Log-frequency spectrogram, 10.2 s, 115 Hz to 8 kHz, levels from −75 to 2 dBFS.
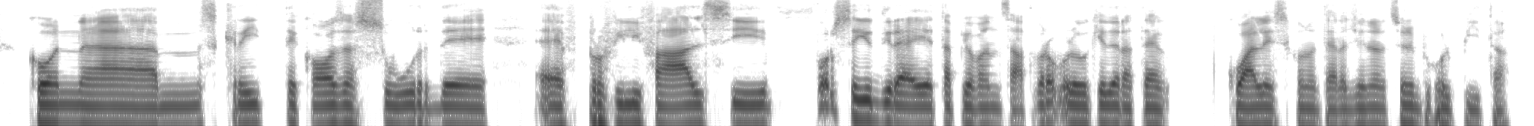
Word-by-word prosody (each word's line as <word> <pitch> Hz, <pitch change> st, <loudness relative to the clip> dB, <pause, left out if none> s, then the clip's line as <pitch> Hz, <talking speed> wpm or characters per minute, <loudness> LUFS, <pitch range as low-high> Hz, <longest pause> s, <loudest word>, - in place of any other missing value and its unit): con, 120 Hz, 0 st, +5 dB
mhmm, 110 Hz, -1 st, +1 dB
scritte, 120 Hz, +1 st, -3 dB
cose 115 Hz, +1 st, +2 dB
assurde, 115 Hz, -1 st, 0 dB, 0.3 s
ehm, 115 Hz, -, 0 dB
f 105 Hz, -, -13 dB
profili 120 Hz, -1 st, +1 dB
falsi, 115 Hz, +1 st, +1 dB, 0.3 s
forse -, -, -1 dB
io 140 Hz, -1 st, +5 dB
direi 115 Hz, -3 st, +3 dB
età 115 Hz, +1 st, 0 dB
più 115 Hz, -, -1 dB
avanzata, 110 Hz, -1 st, -4 dB
però 120 Hz, +2 st, +1 dB
volevo 115 Hz, -1 st, +3 dB
chiedere 115 Hz, +1 st, +1 dB
a 110 Hz, -, -2 dB
te 110 Hz, -1 st, -2 dB, 0.4 s
quale 110 Hz, 0 st, +2 dB
secondo 105 Hz, 0 st, -6 dB
te 100 Hz, -, -6 dB
è -, -, 0 dB
la 105 Hz, -, -3 dB
generazione 110 Hz, +2 st, -2 dB
più -, -, -9 dB
colpita. 100 Hz, -2 st, -6 dB
115 Hz, 165 wpm, -26 LUFS, 110-115 Hz, 0.4 s, con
